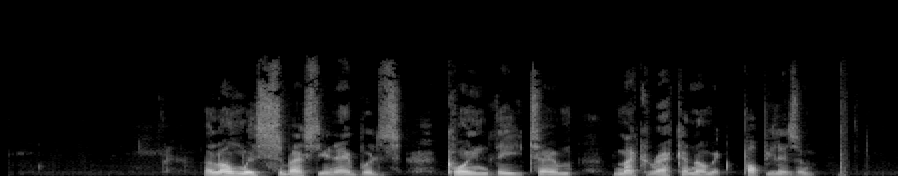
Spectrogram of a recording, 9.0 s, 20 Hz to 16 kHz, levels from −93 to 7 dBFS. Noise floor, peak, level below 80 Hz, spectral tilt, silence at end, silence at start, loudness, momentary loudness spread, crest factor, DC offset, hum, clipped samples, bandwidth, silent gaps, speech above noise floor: -76 dBFS; -4 dBFS; -72 dBFS; -5.5 dB/octave; 0.9 s; 2.05 s; -24 LUFS; 18 LU; 20 dB; under 0.1%; none; under 0.1%; 10.5 kHz; none; 53 dB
